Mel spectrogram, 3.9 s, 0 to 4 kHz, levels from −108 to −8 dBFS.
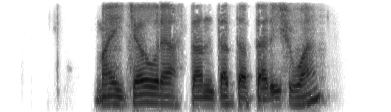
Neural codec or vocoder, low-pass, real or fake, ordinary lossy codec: codec, 16 kHz, 1 kbps, X-Codec, HuBERT features, trained on general audio; 3.6 kHz; fake; AAC, 24 kbps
